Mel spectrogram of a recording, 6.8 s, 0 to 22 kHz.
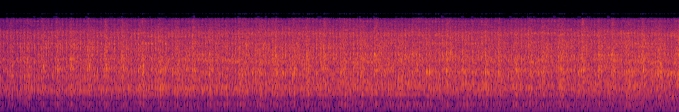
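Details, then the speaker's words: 1995 Polaris 400 two-stroke ATV revived from parts, freshly started and warming up: busy, steady rattle at even speed with no stumbling or dropouts; normal running, smoky from oil in crankcase. "It sounds good. So, let it sit here and warm up for a minute."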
